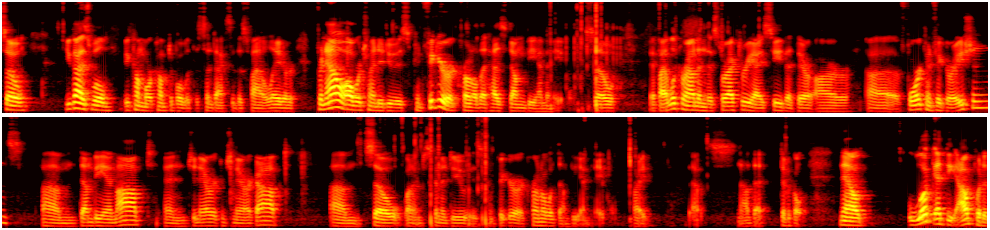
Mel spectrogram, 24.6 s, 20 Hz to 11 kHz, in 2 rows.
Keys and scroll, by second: 6.6-9.8 typing, 16.7-18.3 typing, 18.4 Tab, 20.2 Return.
